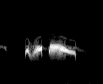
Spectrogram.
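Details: Spotted dove calls, male and female, used to stimulate caged birds to sing during training; a short note then two soft, low hollow coos, the second longer and slightly falling, in clean silence.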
